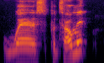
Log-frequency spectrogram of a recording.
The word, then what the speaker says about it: West Potomac: Coach, last week you guys played West Potomac, saying that correctly? – Yep. – West Potomac, okay, and you guys crushed them 42-19.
